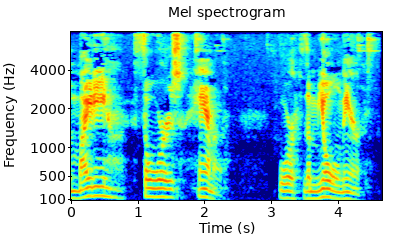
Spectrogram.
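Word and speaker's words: Mjölnir: The Volcanic peppers, the mighty Thor's hammer, or the Mjolnir, how it's pronounced.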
